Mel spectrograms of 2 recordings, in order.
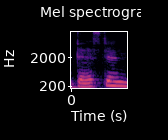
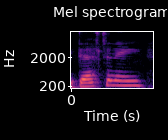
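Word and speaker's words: Destine: is Destin but legally there is an e at the end of it but it's a silent E so it is pronounced Destin but some people when they see my legal name legal first name they call me destiny and it really irritates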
